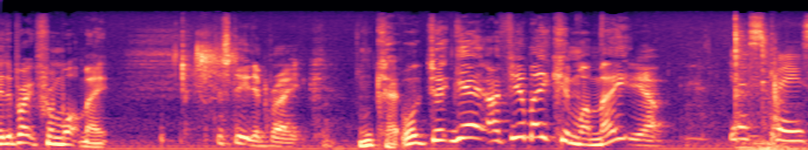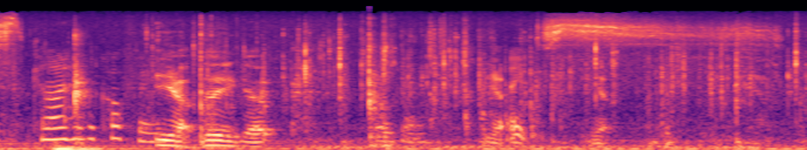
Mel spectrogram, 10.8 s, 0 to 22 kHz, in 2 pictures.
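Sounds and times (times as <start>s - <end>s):
speech: 0.0s - 9.9s
keyboard typing: 4.9s - 10.7s.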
